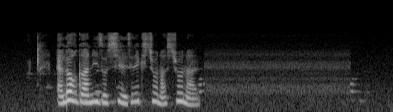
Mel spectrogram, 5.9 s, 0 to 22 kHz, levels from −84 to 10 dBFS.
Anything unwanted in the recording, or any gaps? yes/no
no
